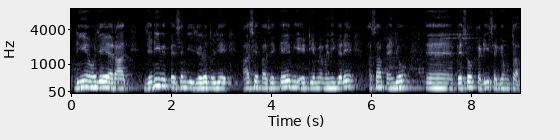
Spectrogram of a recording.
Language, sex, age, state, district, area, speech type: Sindhi, male, 60+, Uttar Pradesh, Lucknow, urban, spontaneous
